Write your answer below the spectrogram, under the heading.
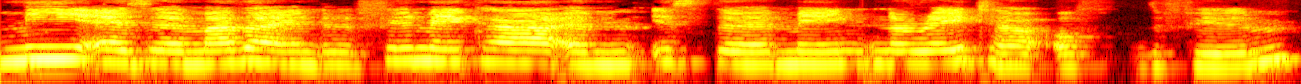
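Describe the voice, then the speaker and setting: A woman speaks with a strong German accent. Her voice is high, with fairly even intonation. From Germany. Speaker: documentary filmmaker. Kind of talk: live Q&A interview. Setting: online live stream. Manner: hesitant, many fillers.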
